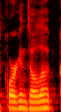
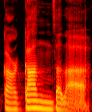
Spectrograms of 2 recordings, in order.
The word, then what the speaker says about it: gorgonzola: I have a friend who exclusively pronounces gorgonzola garganzola.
